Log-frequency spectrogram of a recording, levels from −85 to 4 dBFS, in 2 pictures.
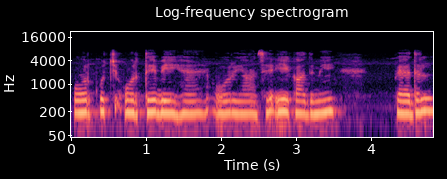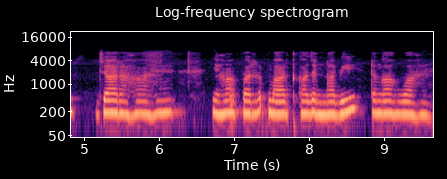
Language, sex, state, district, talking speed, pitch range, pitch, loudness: Hindi, female, Haryana, Rohtak, 145 wpm, 185-205 Hz, 195 Hz, -17 LUFS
